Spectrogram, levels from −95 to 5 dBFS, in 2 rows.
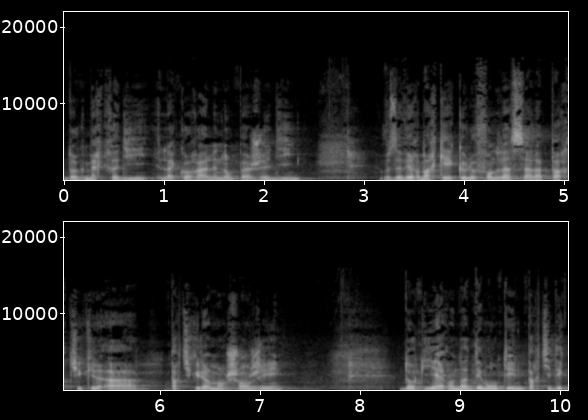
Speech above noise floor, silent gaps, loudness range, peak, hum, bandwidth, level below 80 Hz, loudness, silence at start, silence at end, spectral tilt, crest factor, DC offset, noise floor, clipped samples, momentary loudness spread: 26 dB; none; 3 LU; -10 dBFS; none; 15 kHz; -76 dBFS; -30 LUFS; 0 s; 0 s; -4 dB/octave; 20 dB; under 0.1%; -56 dBFS; under 0.1%; 16 LU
